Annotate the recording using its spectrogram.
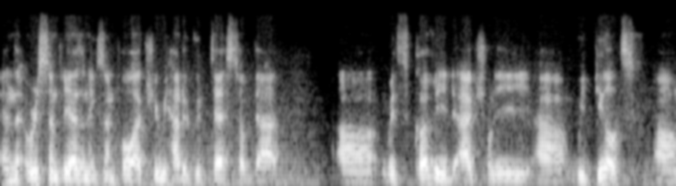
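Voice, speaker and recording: A man with a French accent speaks at a moderate pace, his pitch medium and his intonation fairly even. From France. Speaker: tech startup founder. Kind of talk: tech talk Q&A. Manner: hesitant, many repetitions.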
